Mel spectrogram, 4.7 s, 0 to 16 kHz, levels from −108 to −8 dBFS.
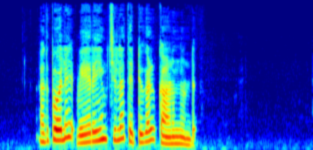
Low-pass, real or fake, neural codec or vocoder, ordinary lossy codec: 14.4 kHz; fake; codec, 44.1 kHz, 7.8 kbps, Pupu-Codec; MP3, 64 kbps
